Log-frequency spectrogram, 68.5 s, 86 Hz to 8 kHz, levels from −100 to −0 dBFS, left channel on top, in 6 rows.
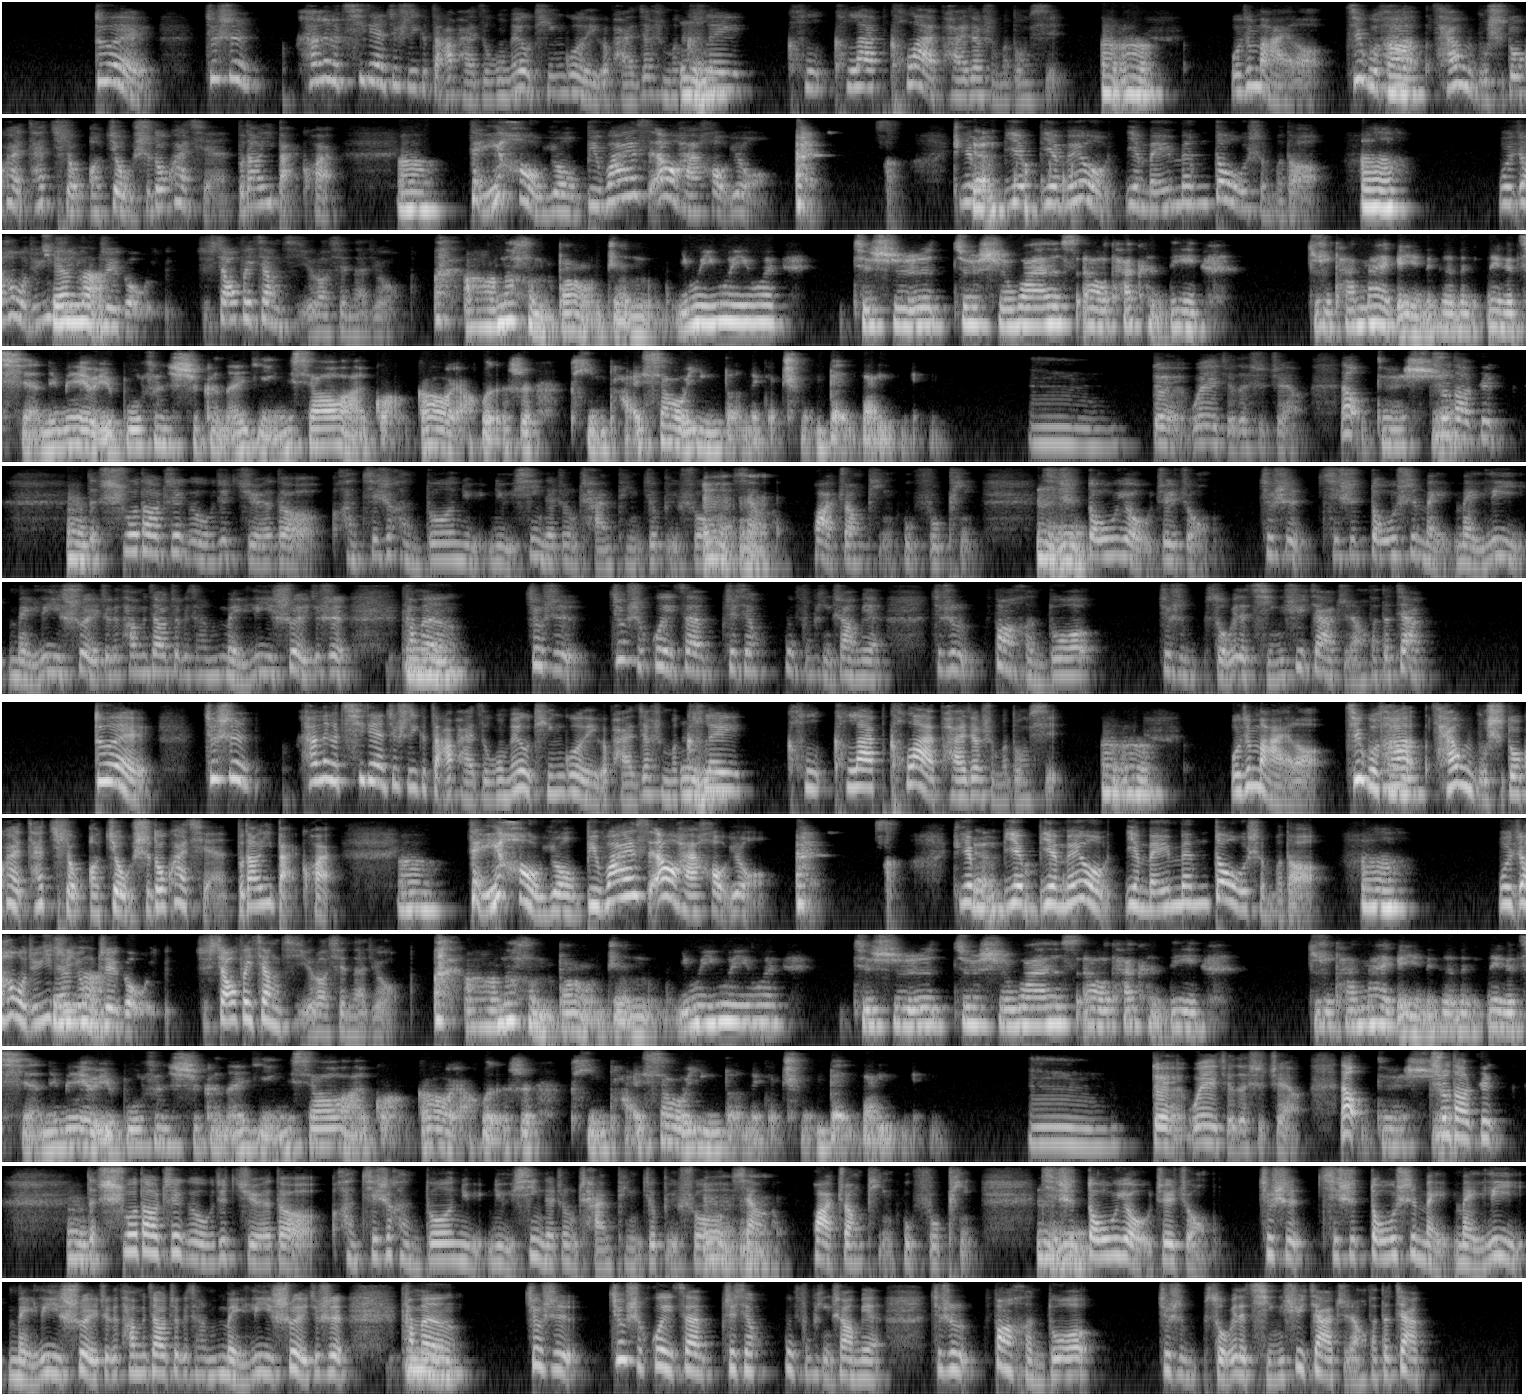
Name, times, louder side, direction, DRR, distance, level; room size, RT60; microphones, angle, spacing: voice 1, 0.7-1.1 1.5-1.9 2.3-5.5 5.9-7.9 9.2-14.4 15.0-17.1 18.0-21.3 22.7-24.0 24.3-25.8 26.1-26.3 42.0-42.7 42.9-44.5 45.0-45.5 45.8-51.5 51.8-54.8 55.2-60.6 61.1-61.5 61.7-65.3 65.8-67.8, right 7 dB, 85° right, 0.4 m, -29 dB
voice 2, 5.1-5.4 8.2-8.7 10.4-10.6 14.4-14.7 17.4-17.6 18.7-18.9 21.6-22.0 23.2-23.7 26.3-28.9 29.3-32.1 32.7-41.0 44.6-45.2 46.2-46.4 51.0-51.5 53.5-53.9 60.2-60.6, left 2 dB, 30° left, 0.6 m, -27 dB
3.5 x 2.0 x 2.3 m
head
